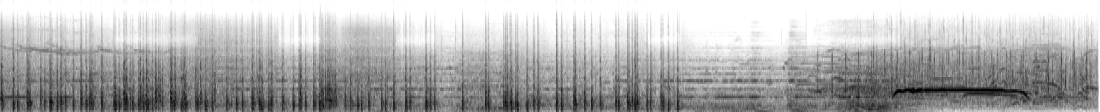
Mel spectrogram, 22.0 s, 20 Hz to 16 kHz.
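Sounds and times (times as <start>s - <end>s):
fireworks barrage: 0.0s - 13.9s.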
